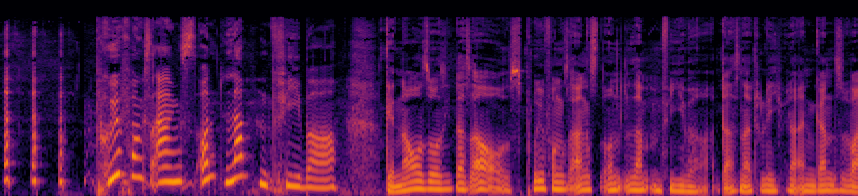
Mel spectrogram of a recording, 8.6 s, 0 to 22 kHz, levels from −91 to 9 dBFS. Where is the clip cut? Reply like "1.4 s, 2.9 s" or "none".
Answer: 3.8 s, 7.4 s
